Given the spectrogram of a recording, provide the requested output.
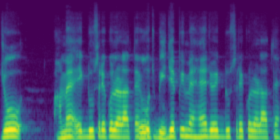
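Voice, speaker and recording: A man with a high pitch speaks in a dark, mellow tone with monotone, flat intonation. The sound is dry and close, with no echo. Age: 20s. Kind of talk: interview answer.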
